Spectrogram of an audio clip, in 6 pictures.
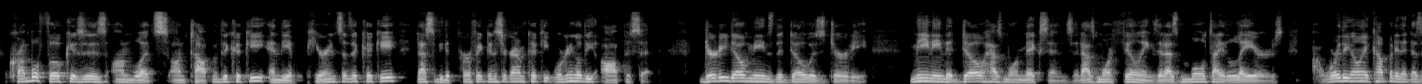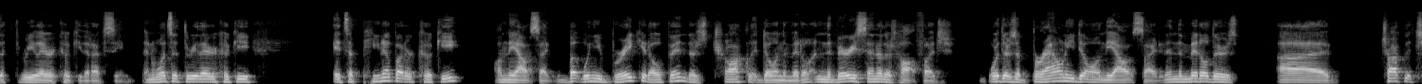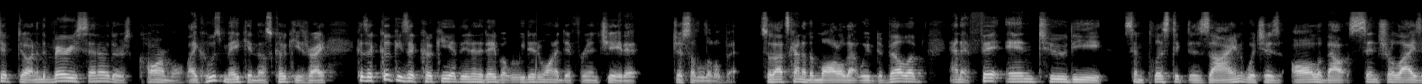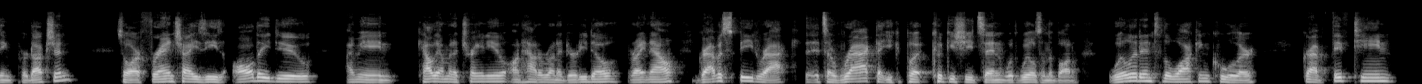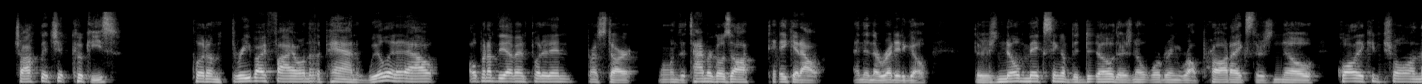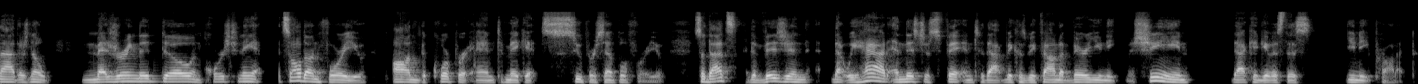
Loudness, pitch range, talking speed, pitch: -20 LUFS, 105-135 Hz, 225 wpm, 115 Hz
